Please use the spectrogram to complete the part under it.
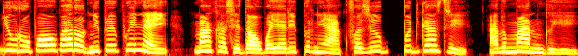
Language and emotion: Bodo, disgusted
